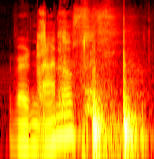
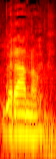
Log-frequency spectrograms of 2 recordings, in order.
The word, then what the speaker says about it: Verano: It was how do you say Vernanos? We're gonna get back at this. Verano.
